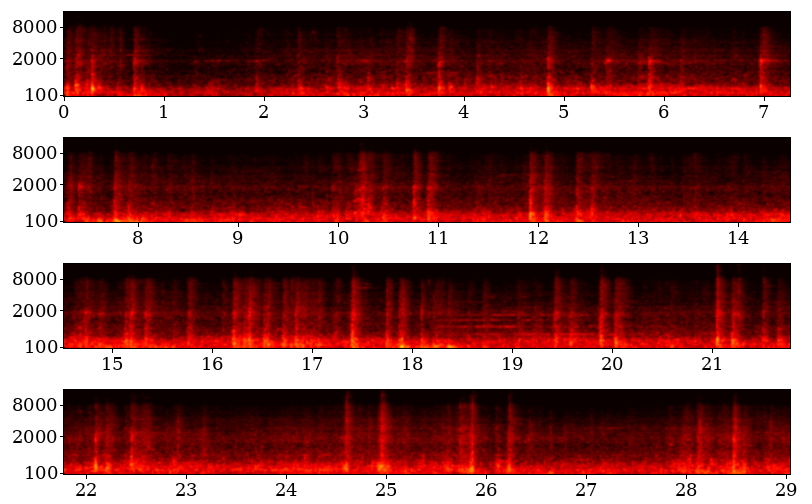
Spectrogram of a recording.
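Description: Passenger train running at speed, heard from an open coach doorway: a steady rumble with wheels clicking and clattering irregularly over the rail joints.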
